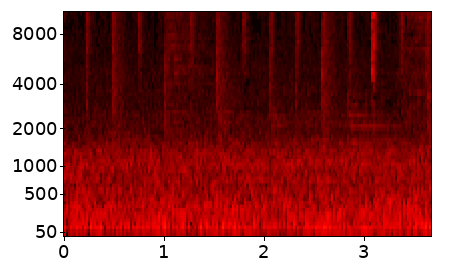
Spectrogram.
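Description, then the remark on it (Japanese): Steady, loud highway road noise, a continuous low roar of tires and engine as a car travels at speed on a Japanese highway near Highway Oasis Sunagawa, with a kei car passing in the overtaking lane and faint brief swishes of traffic alongside, no talking. “おお、追い越し車線、車ちっけ、こいつ頑張りすぎだろ。”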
